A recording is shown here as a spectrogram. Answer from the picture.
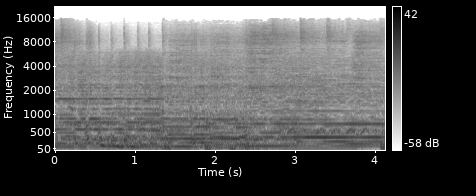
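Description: A live rock band playing loudly, with electric guitar over bass and a drum kit.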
